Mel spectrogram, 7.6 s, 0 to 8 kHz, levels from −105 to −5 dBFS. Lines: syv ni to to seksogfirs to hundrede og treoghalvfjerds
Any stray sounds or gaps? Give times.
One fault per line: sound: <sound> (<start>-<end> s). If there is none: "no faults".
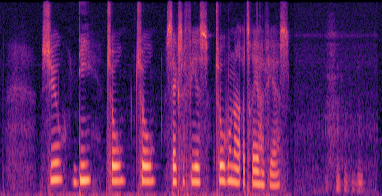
sound: laugh (6.5-7.4 s)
